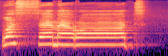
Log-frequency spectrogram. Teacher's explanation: പിന്നെ ത കൽക്കല ലെറ്റർ അല്ലാത്തത് കൊണ്ട് ഹാഫ് സുക്കൂന് കൊടുക്കും വേണം. പിന്നെ താക്കും കാഫിനും സുക്കൂനാവുന്ന സമയത്ത് കുറച്ച് എയർ പാസ് ചെയ്യണ സൗണ്ട് കൊടുത്തിട്ട് വേണം നമ്മൾ വഖഫ് ചെയ്യാൻ.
